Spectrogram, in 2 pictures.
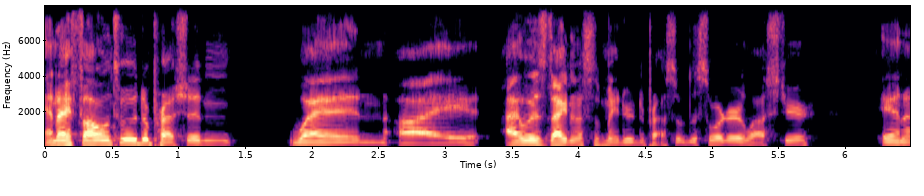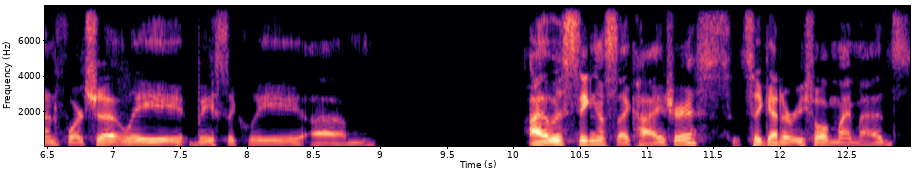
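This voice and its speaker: In a normal speaking voice, a man talks at a moderate pace with fairly high pitch and ordinary pitch variation. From Illinois, Chicago suburbs. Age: 20s. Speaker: mental health advocacy volunteer. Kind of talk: casual interview.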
